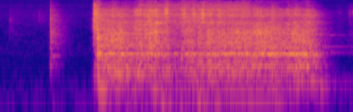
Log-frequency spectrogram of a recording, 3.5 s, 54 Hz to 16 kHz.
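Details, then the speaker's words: 1971 Triumph Spitfire MK III four-cylinder, starting after 14 years sitting, using starting spray: quick crank catches straight away into a smooth, fairly quiet idle with no knock, only a little clicketty-clack rattle; normal idle. "I can hear a little rattle. That's it. That's all there is. Clicketity clack."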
